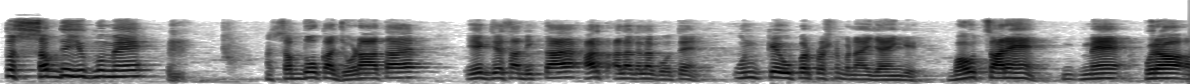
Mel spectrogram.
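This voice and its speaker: High-voiced man teaching Hindi grammar. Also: fairly bright tone. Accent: Rajasthani Hindi. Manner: explains slowly, repeats words and stresses pronunciation; addresses viewers as friends. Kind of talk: exam-prep Hindi grammar lesson. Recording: dull lo-fi sound.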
